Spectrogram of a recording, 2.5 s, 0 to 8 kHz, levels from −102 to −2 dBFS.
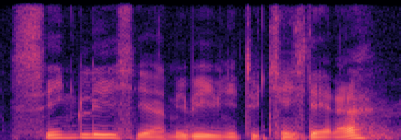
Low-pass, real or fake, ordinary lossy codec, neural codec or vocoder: none; real; none; none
